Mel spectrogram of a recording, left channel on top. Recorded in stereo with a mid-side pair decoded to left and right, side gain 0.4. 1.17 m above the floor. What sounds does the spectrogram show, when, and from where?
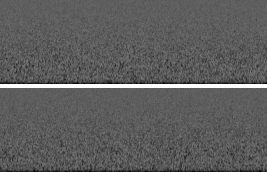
Only background noise.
